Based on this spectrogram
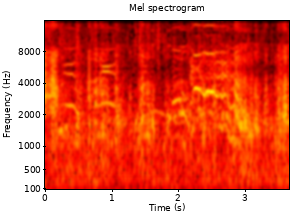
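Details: Seagulls competing fiercely over food offered to them by a person: overlapping harsh, arching cries, rising then falling, come from several birds at once with barely a pause, over steady background hiss.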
